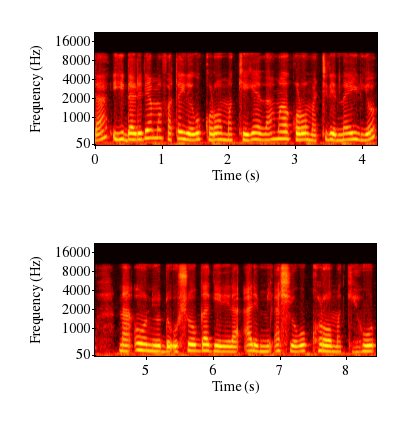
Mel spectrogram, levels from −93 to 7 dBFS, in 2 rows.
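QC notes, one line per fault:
Throughout, 4-bit ADPCM compression: gritty hiss rising and falling with loudness, unlike steady dither noise, and nothing above 10.6 kHz, suggesting 22 kHz sampling.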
